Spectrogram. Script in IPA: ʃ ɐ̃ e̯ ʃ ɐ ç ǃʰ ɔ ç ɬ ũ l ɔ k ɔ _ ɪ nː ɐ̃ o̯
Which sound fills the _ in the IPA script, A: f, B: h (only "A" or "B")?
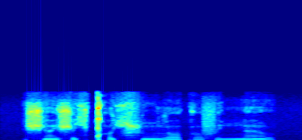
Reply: A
